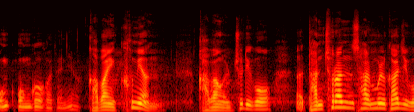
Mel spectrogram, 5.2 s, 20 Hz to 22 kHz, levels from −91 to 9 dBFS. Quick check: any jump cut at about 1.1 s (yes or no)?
yes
